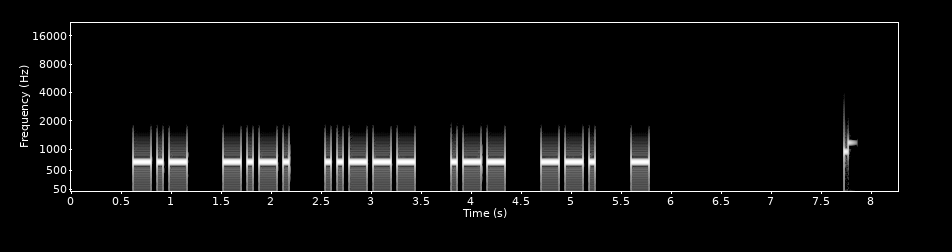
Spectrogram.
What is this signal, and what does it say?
Morse code, heard as a keyed tone, about 20 wpm, spaced as for 15 wpm, 700 Hz. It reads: KC2WGT
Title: 200 Lesson 32g - Letter k - Call Signs 20wpm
